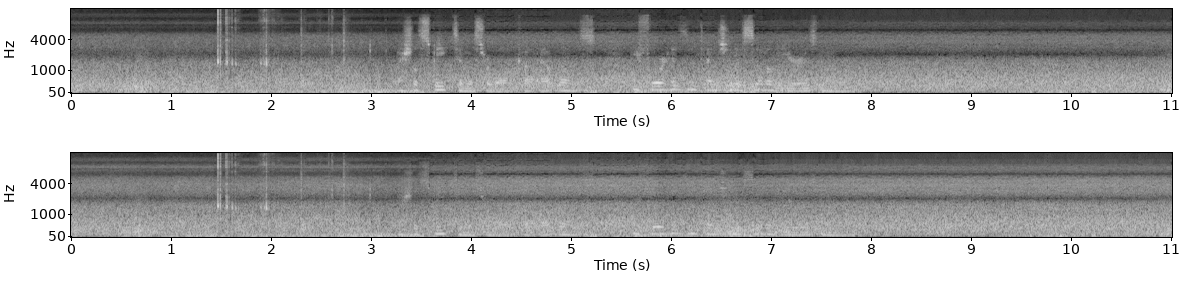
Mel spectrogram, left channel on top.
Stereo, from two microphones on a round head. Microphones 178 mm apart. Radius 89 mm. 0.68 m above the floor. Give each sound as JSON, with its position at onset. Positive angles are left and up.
{"t": 0.0, "sound": "running water", "side_deg": -60}
{"t": 1.5, "sound": "chewing", "side_deg": -10}
{"t": 3.3, "sound": "a man speaking", "side_deg": 60}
